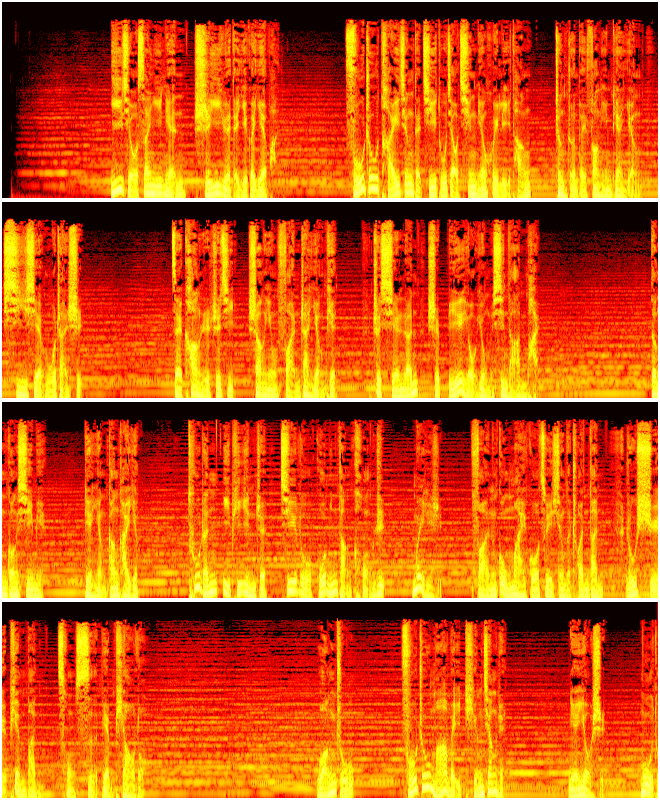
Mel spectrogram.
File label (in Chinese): 男, 历史纪录片, 低沉回忆讲述, 大气主流 质感磁性; 配音稿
